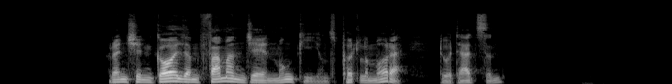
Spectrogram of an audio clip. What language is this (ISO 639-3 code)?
glv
